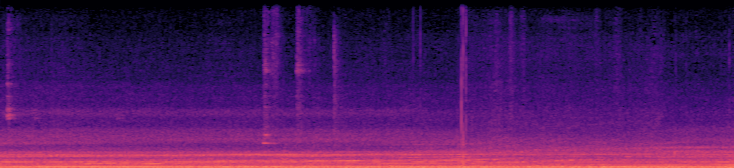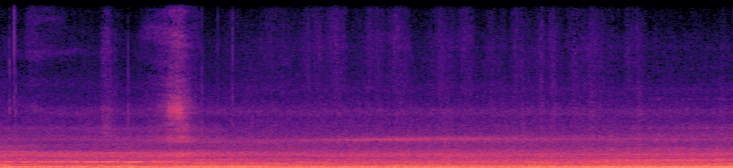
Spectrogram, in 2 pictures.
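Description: Wheels rumble on the rails inside an electric commuter train.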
